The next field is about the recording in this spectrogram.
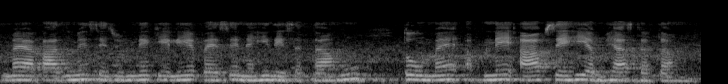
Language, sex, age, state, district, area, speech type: Hindi, female, 45-60, Uttar Pradesh, Azamgarh, rural, read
